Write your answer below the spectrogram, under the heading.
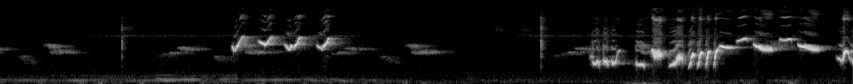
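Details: Tutor recording of a white-rumped shama's filler song: soft scattered whistles over a low hum, then loud bursts of bubbling, twisting phrases and fast chattering notes.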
